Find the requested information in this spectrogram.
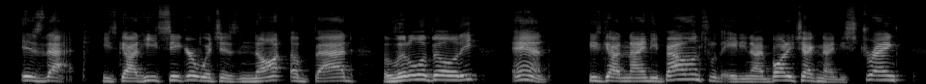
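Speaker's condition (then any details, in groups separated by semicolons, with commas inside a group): No condition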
